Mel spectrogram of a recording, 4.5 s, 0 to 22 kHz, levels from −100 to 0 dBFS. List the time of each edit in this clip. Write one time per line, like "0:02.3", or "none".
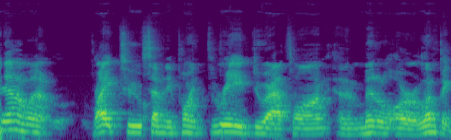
0:01.4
